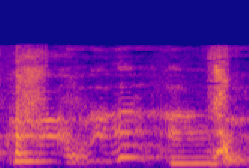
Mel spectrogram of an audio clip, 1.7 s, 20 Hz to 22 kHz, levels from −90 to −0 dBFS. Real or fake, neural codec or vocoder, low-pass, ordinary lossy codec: fake; codec, 16 kHz, 4 kbps, FunCodec, trained on LibriTTS, 50 frames a second; 7.2 kHz; AAC, 32 kbps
